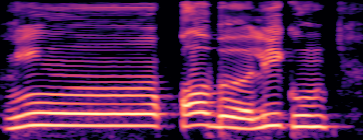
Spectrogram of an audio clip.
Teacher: علی الذین من قبلکم، نون ساکن کا اکفا ہے، نون کی آواز کو ناک میں چھپائیں گے اور ایک الف کے برابر گننا کریں گے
